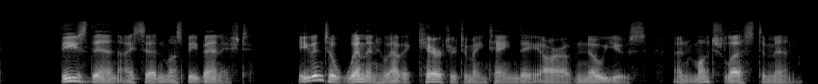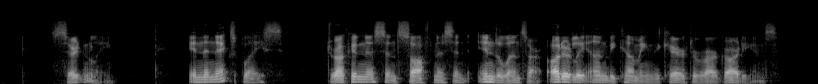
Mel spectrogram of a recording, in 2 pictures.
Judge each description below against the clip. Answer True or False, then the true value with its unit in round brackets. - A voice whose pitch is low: True (90 Hz)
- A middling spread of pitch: True (3.4 semitones)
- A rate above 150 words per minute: True (160 wpm)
